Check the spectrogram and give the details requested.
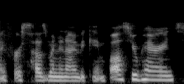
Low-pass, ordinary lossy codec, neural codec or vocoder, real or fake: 7.2 kHz; Opus, 32 kbps; none; real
